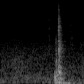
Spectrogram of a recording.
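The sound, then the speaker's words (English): A single short, solid clunk of a car door as a man gets the door for a woman at her car. It is brief and rises out of a quiet background with no voices. “Let me get the door for you.”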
